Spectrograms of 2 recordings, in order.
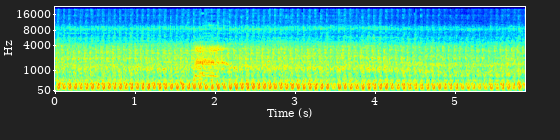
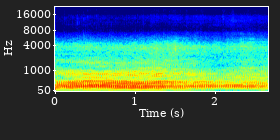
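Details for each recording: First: Kawasaki Boxer motorcycle idling evenly and steadily after converting to a Lifan 110 4-pin CDI and adjusting idle; it previously ran rough like a horse and stalled. Idle is a bit high but no longer stalls; only an exhaust leak remains. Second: Kawasaki Boxer motorcycle converted to a Lifan 110 4-pin AC-type CDI with an incomplete conversion: it has spark but idles unevenly, galloping like a horse and stumbling, then dies.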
